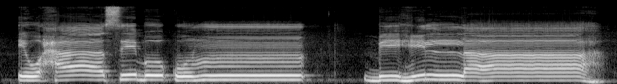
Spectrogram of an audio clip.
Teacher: আও তুখফুহু ইউহাসিবুকুম, গুনাহ করব, কারণ মিম সাকিনের পরে এই যে বা, আর মিম সাকিনের পরে বা থাকলে মিম সাকিনগুলো গুনাহ করে পড়তে হয়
